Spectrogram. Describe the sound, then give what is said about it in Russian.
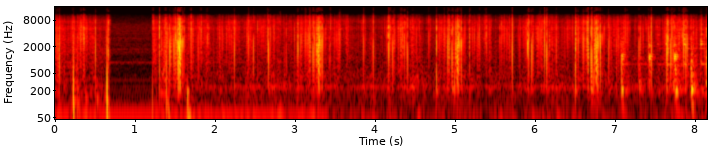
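Vinyl record crackle: a steady bed of soft surface hiss peppered with irregular sharp pops and clicks, some louder than others, with a faint low hum underneath and no voices. “Только винил в рамках программы «Возвращение в Эдем». Слышите, как он трещит?”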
